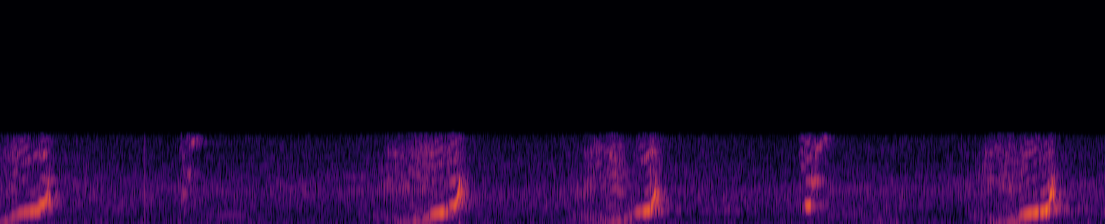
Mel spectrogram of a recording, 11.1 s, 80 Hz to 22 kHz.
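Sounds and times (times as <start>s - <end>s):
humpback whale song: 0.0s - 0.7s, 3.8s - 4.8s, 5.7s - 6.8s, 8.0s - 8.8s, 9.7s - 11.0s.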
